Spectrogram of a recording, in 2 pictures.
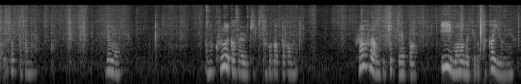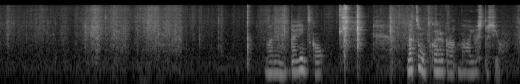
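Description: A young woman speaks softly and casually into a nearby microphone, in short bursts with pauses.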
